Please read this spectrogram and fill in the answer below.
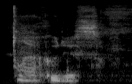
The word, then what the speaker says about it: Kudus: Every time I've said it, I've said Kudus before. I've said Kudus, you know, and I've been corrected by our Ghanaian listeners in the comment section berating me for my pronunciation, which they are absolutely within their rights to do.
